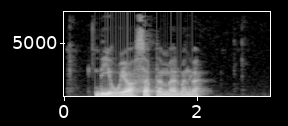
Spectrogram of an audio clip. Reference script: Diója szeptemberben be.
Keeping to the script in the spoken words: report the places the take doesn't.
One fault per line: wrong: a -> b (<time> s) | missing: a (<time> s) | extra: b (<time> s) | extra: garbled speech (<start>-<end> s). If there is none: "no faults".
no faults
